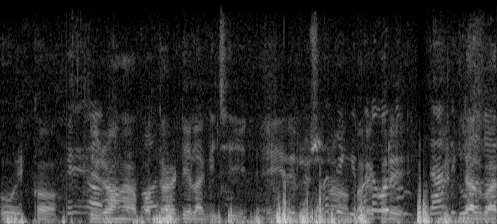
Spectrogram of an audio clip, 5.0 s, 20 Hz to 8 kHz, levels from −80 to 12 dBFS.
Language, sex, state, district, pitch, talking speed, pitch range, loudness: Odia, male, Odisha, Khordha, 110 Hz, 110 wpm, 105-110 Hz, -20 LUFS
